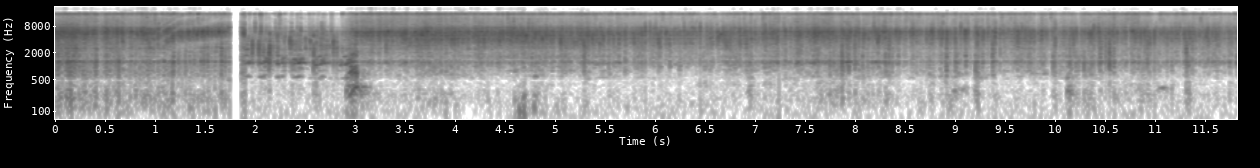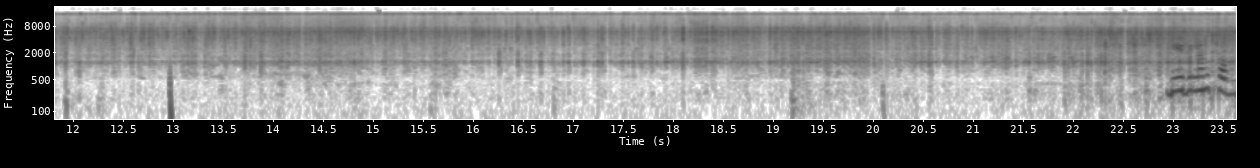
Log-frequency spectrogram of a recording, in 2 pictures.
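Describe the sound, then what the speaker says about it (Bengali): Morola fish wrapped in bottle gourd leaves frying in hot oil in a pan, a steady, fairly loud hiss and crackle running throughout with a brief sharp knock near the start. "এখন আমি লাউ পাতায় মোড়া মোরলা মাছগুলো দিয়ে দেবো এক এক করে ভাজার জন্য।"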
